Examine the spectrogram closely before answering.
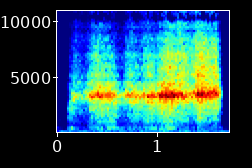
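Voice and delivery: voiceless creature shush; hiss. Acted. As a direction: hush him with a snake hiss. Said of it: "said Gollum".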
